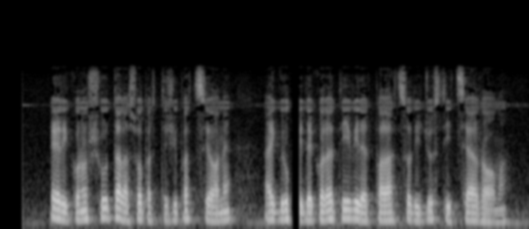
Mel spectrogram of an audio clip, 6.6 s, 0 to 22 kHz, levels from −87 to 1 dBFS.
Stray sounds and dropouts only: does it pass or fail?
fail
